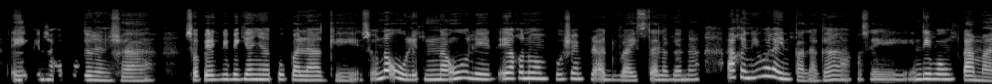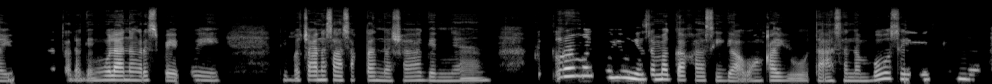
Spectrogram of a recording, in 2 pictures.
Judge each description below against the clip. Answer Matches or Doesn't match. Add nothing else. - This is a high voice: Matches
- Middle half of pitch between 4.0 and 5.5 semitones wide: Matches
